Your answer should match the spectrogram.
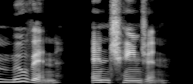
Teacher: you can hear how I reduced that ing sound on moving and changing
